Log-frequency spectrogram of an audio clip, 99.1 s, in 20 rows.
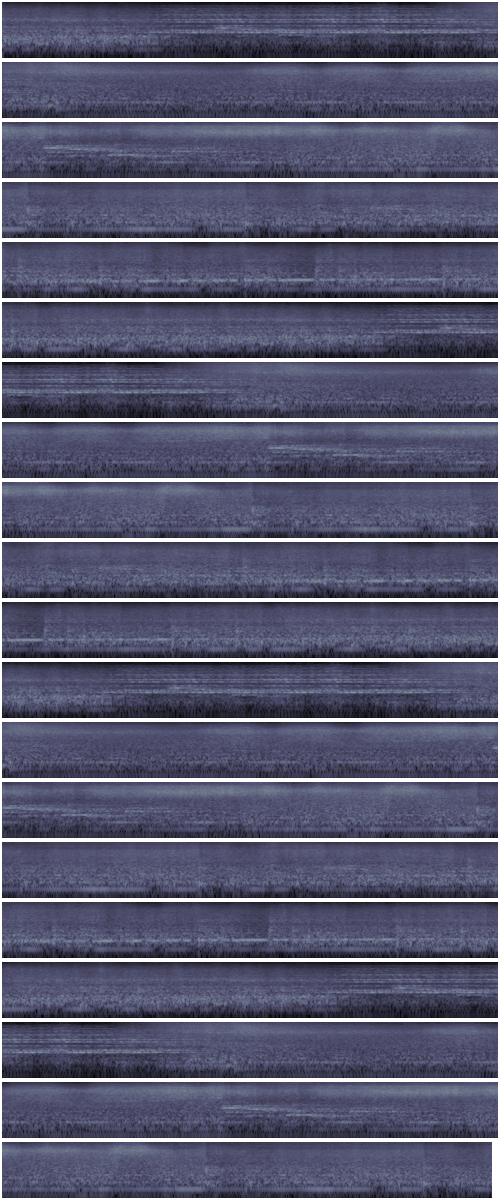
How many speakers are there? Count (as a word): zero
